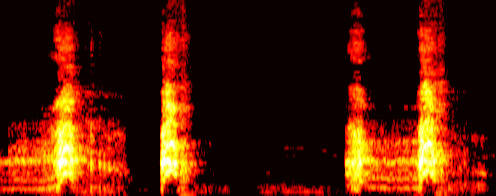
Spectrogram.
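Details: Rottweiler barking during a fight: two pairs of loud, harsh, broadband barks, the pairs separated by a silent gap of about two seconds.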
